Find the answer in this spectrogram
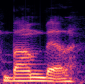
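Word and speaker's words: Bąbel: The other one is called Babel. But English pronunciation would be something like Bombel. Oh, nice. Is it Polish for something? Babel. Babel. Babel? Not Babel, like the Tower of Babel. Bombel.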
